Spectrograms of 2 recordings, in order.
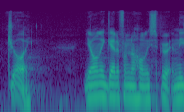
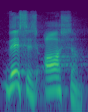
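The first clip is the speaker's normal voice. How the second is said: ordinary delivery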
